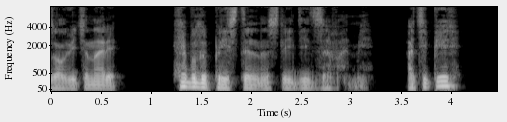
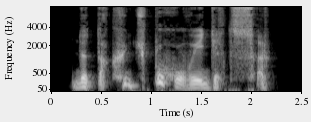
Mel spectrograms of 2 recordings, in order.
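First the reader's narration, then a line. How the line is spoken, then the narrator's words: Forced out, strained. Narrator (Russian): выдавил он из себя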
